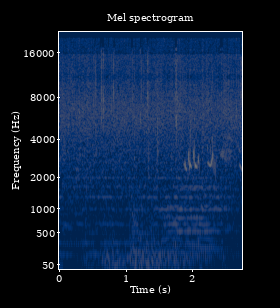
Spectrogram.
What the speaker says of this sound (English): It rains. I can't stop it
